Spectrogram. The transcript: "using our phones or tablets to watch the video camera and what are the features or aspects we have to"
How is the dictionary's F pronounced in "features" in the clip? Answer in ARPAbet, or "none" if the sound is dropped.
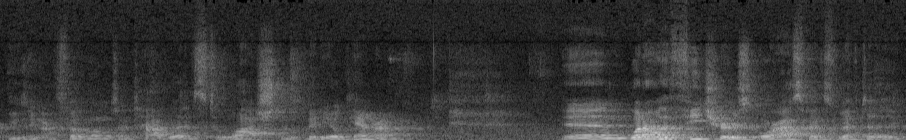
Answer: F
